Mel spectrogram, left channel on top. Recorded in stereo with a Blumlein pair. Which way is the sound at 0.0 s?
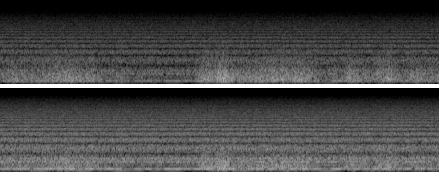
65° right.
